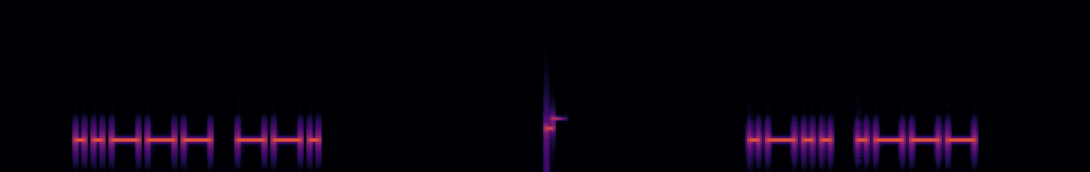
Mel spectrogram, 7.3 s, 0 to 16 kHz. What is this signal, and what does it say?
Morse code, heard as a keyed tone, about 20 wpm, 700 Hz. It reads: 2G LJ
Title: Two Letter-Number Combinations - 20wpm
